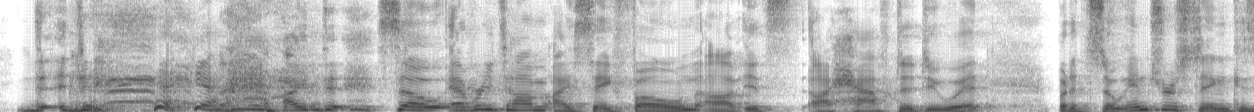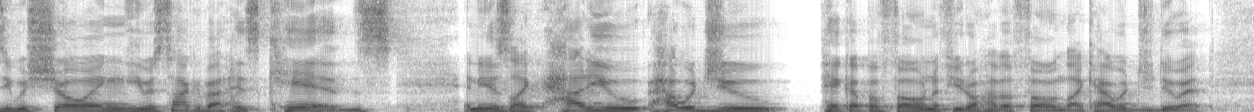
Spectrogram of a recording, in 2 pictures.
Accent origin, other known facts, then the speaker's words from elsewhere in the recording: United States; as an American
